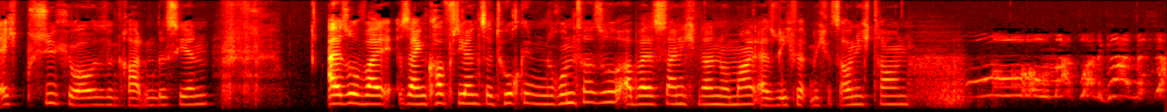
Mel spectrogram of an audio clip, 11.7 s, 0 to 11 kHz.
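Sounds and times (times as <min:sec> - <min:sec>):
speech: 0:00.0 - 0:02.6, 0:03.3 - 0:09.3
excited girl screaming and squealing: 0:09.6 - 0:11.6.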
